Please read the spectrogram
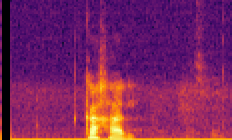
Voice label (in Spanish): "sangre", ixil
